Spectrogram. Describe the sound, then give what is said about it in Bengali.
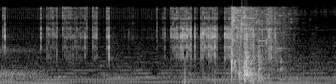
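Light bulb bursting inside a room, glass shattering in a bright, crackling burst after a few sharp ticks, the noisy spray swelling and then thinning out. “ঘরের ভেতরে যে বাল্বটা ছিল সেটা ফেটে গেল”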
